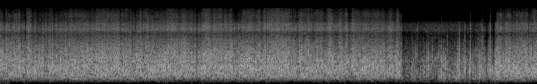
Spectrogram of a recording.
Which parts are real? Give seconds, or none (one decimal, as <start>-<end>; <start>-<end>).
0.0-0.4; 1.0-1.6; 2.7-3.2; 4.0-5.4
